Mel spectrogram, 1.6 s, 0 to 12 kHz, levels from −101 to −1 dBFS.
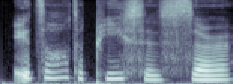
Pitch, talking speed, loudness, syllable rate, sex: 220 Hz, 195 wpm, -18 LUFS, 4.4 syllables/s, female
